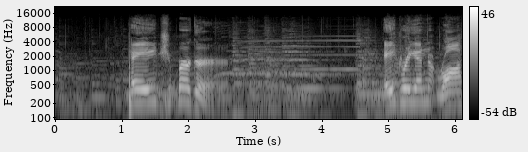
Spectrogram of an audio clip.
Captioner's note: crowd cheering; crowd cheering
